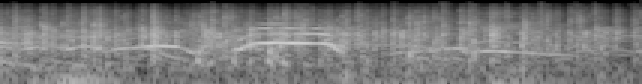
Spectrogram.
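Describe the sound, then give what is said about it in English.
An audience claps and cheers as a comedian comes on stage, with whoops and excited voices rising over dense, continuous applause. “So please, without any further ado, please put your hands together for the incredible comedian Zoe Lyons!”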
